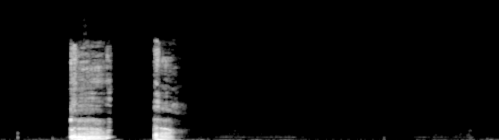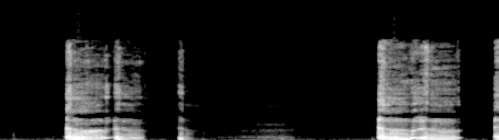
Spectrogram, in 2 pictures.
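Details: Girl coughing with throat clearing: three short bouts, about six coughs in all, separated by quiet pauses in a quiet room.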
